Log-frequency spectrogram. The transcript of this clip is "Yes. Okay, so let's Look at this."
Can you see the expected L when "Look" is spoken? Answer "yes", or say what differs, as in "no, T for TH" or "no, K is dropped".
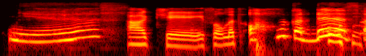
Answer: no, W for L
